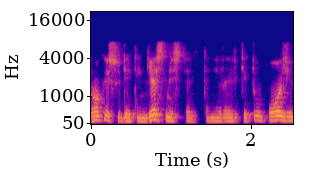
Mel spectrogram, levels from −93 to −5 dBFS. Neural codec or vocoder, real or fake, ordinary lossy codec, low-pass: none; real; MP3, 64 kbps; 7.2 kHz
